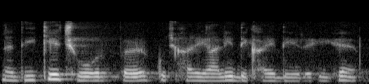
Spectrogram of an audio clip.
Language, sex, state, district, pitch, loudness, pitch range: Hindi, female, Arunachal Pradesh, Papum Pare, 180 Hz, -19 LUFS, 170-190 Hz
